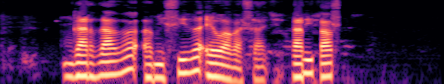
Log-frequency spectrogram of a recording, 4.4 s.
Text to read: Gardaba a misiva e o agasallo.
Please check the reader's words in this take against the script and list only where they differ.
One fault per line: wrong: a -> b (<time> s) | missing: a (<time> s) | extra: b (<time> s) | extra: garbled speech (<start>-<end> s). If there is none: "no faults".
extra: garbled speech (2.9-3.4 s)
